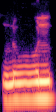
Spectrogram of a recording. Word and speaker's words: نون: So when you pronounce noon, you'll feel the air flow through the khayshum, the nostrils. You will not feel that through the lam. So this is a difference between the noon and the lam in pronunciation.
